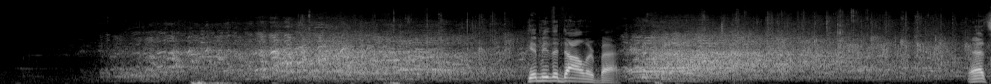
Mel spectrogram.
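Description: An audience in a large hall cheers and applauds.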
